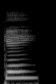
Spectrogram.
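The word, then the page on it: gei: tone 1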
